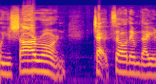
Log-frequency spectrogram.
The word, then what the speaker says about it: Sharon: Sharon. It's pronounced as what?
